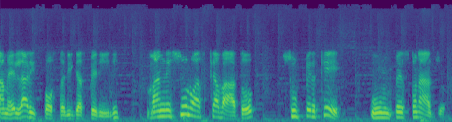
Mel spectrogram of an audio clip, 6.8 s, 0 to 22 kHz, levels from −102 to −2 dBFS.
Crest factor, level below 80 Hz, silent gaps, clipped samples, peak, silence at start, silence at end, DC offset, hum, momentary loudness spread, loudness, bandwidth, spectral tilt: 16 dB; -52 dBFS; none; under 0.1%; -10 dBFS; 0 s; 0.15 s; under 0.1%; none; 7 LU; -26 LUFS; 18.5 kHz; -7 dB/octave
